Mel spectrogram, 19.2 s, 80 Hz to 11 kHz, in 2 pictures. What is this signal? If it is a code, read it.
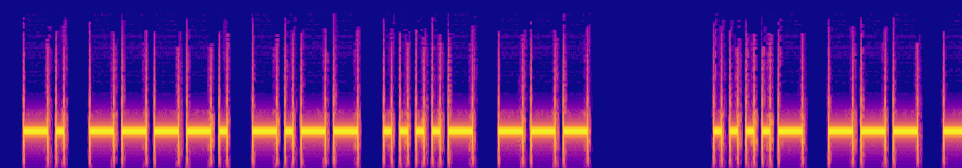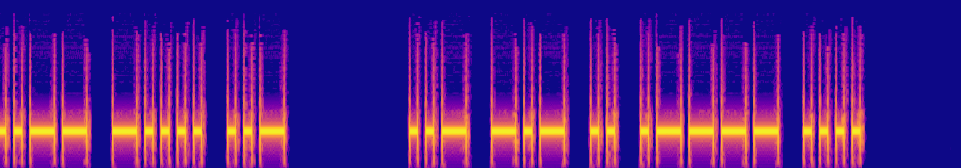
Morse code, heard as a keyed tone, about 15 wpm, 800 Hz. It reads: N9Y4O 4OY6U UKI1H
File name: CW / DET / 1 9 1500C S A 14wpm 3222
